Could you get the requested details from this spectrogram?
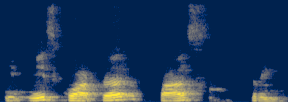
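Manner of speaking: quarter drawn out, each word slow; very slow model. Shown as a demonstration. Teacher introduces quarter to pupils, very slowly. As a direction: spell it out slowly for the class. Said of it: "seperempat itu dalam bahasa Inggris adalah quarter".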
